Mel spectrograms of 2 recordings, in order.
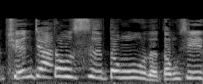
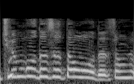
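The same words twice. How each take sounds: First: Higher whining farmer voice, leaning on 都, ending in a rise; complaining farmer. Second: Higher and faster, leaning on 全, ending in a rise; complaining farmer. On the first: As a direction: raise it up and lean on 都 as he complains. (农夫向师父诉苦，高声强调"都") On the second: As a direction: rush it out higher, hitting 全. (农夫向师父诉苦，加快语速强调"全") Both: Retold or imitated.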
